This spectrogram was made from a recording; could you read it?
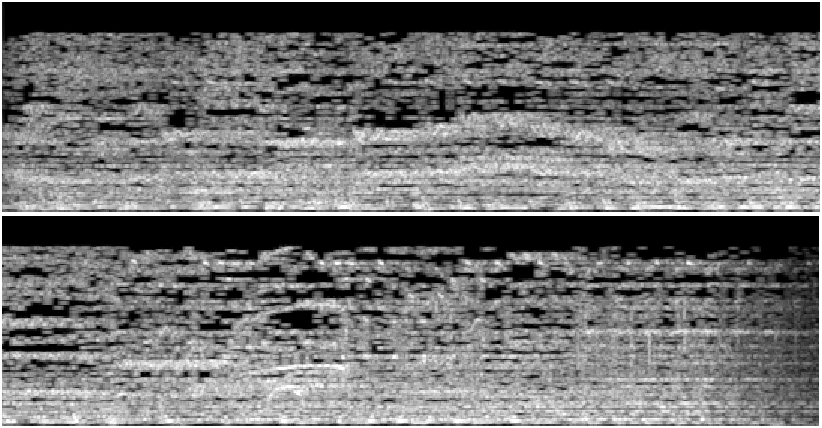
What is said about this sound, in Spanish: Démosle los aplausos, el himno de la alegría, a esta valiente abogada,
